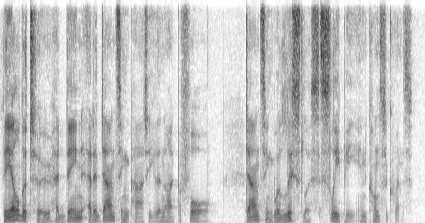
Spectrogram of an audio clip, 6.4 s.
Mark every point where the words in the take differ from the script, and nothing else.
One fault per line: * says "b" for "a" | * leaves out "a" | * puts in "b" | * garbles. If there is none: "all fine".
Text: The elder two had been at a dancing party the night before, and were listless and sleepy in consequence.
* says "dancing" for "and"
* leaves out "and"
